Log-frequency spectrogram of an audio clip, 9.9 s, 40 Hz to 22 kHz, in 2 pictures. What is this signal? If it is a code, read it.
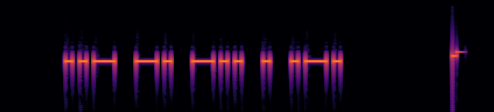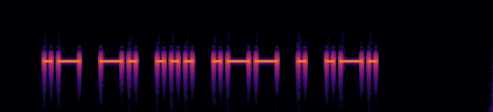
Morse code, heard as a keyed tone, about 17 wpm, 700 Hz. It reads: UNDER ANSWER
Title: Sentences from Top 300 Words - New Word Drill - 17wpm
